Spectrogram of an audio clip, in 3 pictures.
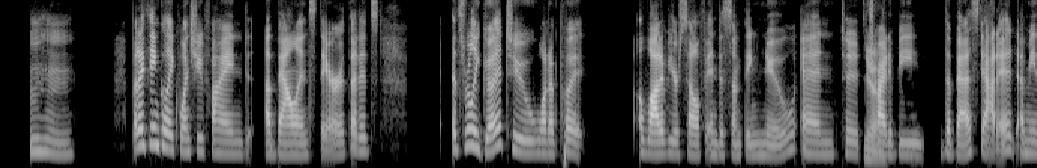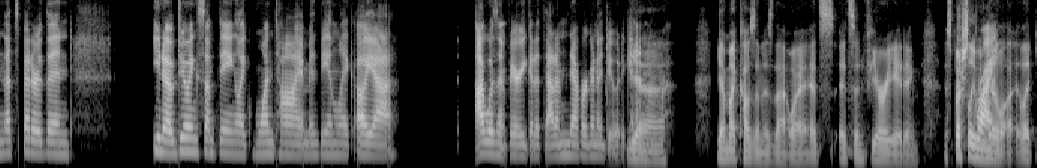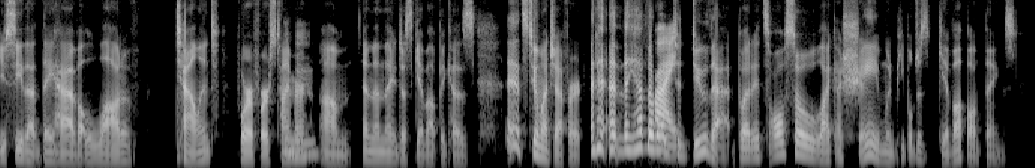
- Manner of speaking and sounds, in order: none
- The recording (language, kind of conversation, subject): English, unstructured, How do I handle envy when someone is better at my hobby?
